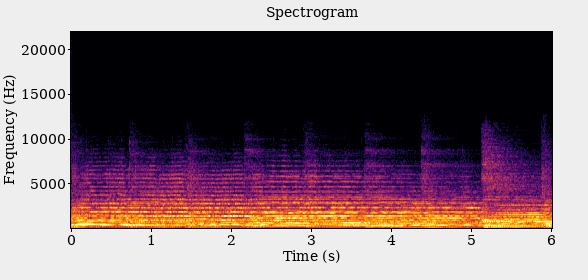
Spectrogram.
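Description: High school jazz big band playing, the brass and saxophone sections sounding held chords that change every second or so.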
